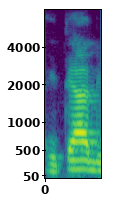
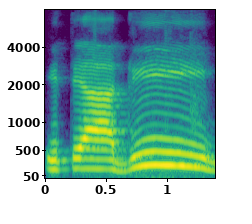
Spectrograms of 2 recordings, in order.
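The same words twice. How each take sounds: First: The final vowel is short and quick. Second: The final vowel is held long. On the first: The speaker calls it right. "इत्यादि होता है" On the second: The speaker calls it wrong. "इत्यादि बोलेंगे तो दीर्घ होगा, गलत हो जाएगा"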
